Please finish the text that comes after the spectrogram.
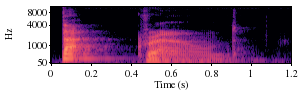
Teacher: Back is stressed, so what happens? We get a pause before the b.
